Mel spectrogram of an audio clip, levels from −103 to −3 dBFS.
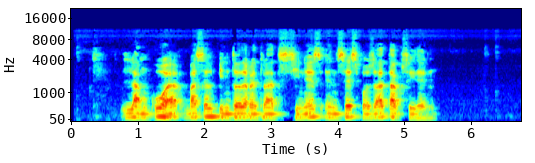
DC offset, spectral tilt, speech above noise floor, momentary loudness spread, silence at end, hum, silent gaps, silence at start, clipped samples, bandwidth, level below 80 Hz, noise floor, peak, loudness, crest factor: under 0.1%; -5.5 dB/octave; 50 dB; 8 LU; 1.35 s; none; none; 0.35 s; under 0.1%; 11.5 kHz; -56 dBFS; -75 dBFS; -4 dBFS; -26 LUFS; 22 dB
